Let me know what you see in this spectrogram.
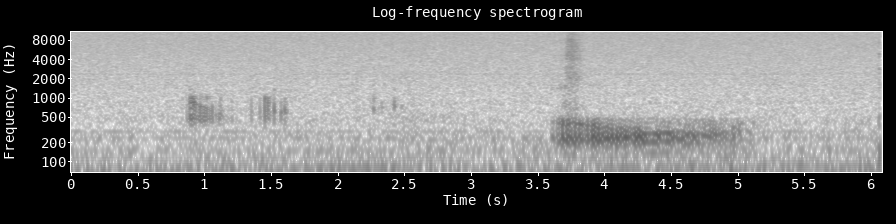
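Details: Stomach growling (borborygmi): soft gurgles followed by a longer, low rumbling growl, ordinary bowel sounds.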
